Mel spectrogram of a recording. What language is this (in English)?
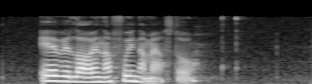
Faroese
